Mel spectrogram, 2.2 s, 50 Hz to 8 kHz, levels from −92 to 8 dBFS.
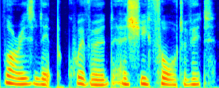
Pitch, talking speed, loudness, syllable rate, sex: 190 Hz, 220 wpm, -17 LUFS, 5.3 syllables/s, female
